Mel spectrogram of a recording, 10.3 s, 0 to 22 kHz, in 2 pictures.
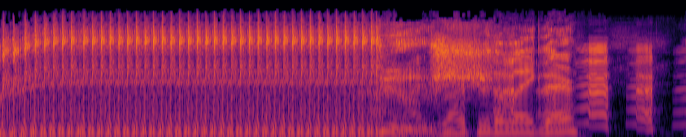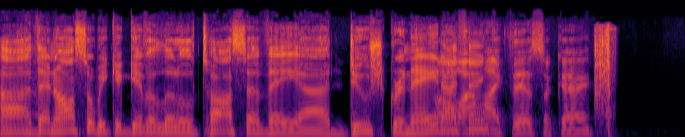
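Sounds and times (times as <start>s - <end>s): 
chainsaw sound effect engine drone: 0.0s - 3.5s
laughter: 2.9s - 5.6s
speech: 3.6s - 4.5s, 5.2s - 9.8s.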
